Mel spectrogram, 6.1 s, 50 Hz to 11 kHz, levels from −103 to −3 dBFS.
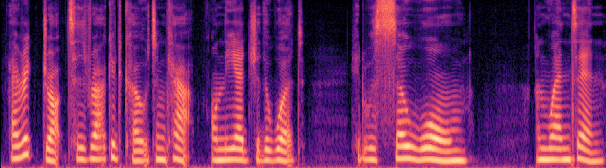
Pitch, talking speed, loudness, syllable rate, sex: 215 Hz, 180 wpm, -17 LUFS, 5.1 syllables/s, female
